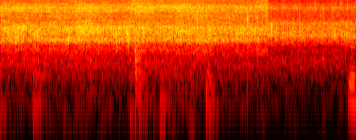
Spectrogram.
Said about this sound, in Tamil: பிறகு இந்த பூசணிக்காய் போட்டுக்கோங்க. நல்லா வதக்குங்க.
